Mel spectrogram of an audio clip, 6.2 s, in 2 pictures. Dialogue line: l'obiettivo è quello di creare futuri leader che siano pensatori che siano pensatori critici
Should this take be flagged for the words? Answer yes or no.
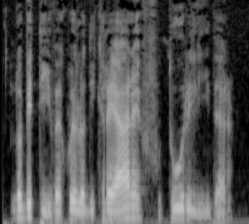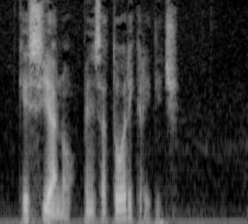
yes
